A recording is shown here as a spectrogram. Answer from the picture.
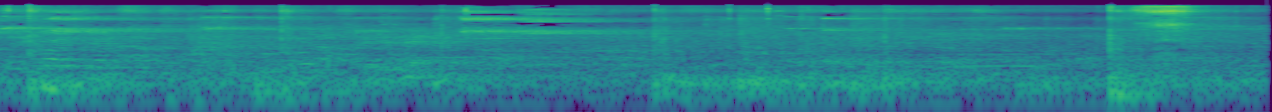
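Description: A basketball bouncing on a hardwood gym floor amid players' indistinct voices, echoing in a large hall, with one loud thud near the end.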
